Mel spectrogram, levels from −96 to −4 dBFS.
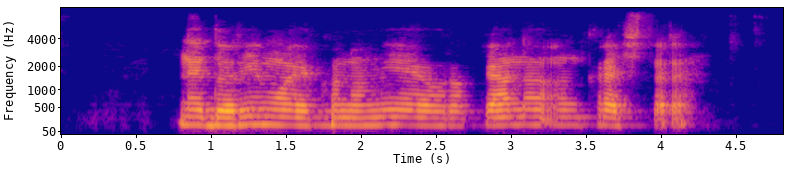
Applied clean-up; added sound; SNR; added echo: none; none; none; none.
